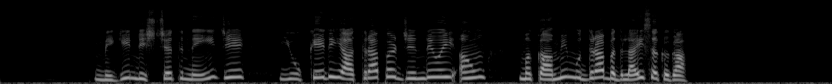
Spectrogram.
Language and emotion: Dogri, fearful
